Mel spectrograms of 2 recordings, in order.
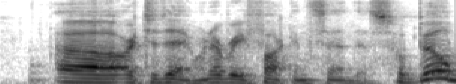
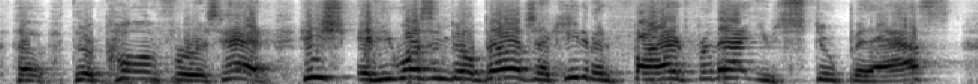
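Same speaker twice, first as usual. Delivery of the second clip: higher and louder furious tirade; angry rant; 8 semitones higher, 5 dB louder than usual. Real, not acted. Host rants at Bill Burr over Belichick, higher and louder. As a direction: tear into him, voice rising.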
